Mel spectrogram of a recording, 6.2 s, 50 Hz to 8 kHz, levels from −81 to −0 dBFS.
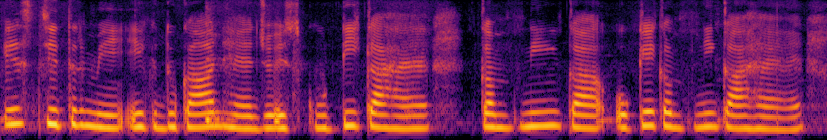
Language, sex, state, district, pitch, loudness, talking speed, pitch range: Hindi, female, Jharkhand, Garhwa, 245 Hz, -16 LUFS, 155 wpm, 230-260 Hz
